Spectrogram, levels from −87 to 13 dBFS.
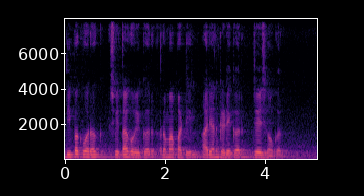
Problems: background sounds at intervals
